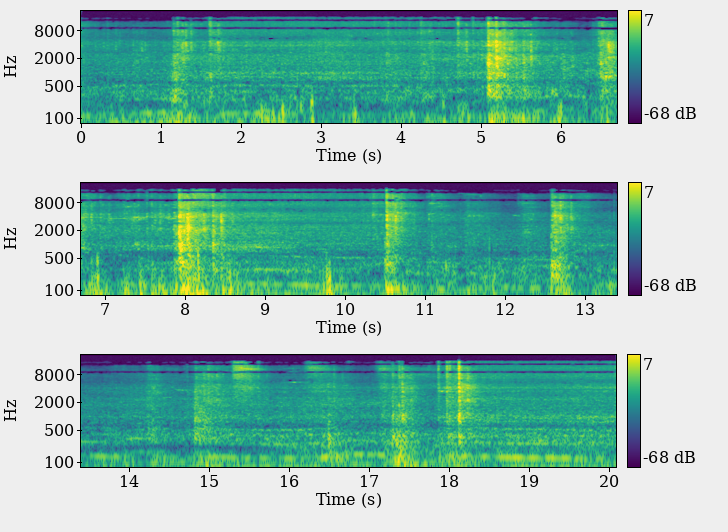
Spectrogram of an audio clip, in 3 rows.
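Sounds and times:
recycling carts clattering: 0:00.0 - 0:20.0.

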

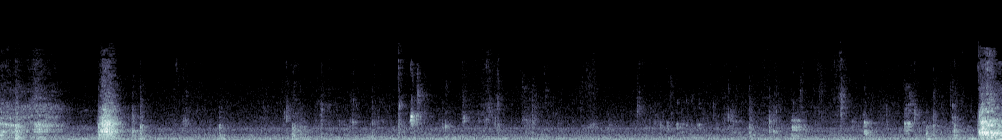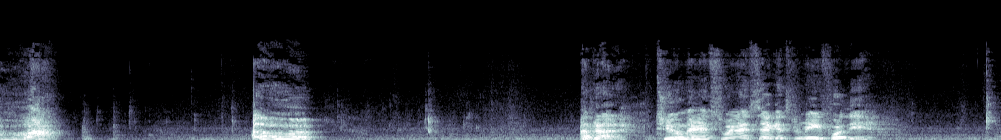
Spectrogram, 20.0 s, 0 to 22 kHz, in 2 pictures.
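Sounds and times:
low steady hum: 0:00.0 - 0:20.0
wet mouth clicks and smacks: 0:02.8 - 0:09.6
man groaning: 0:12.6 - 0:13.2.

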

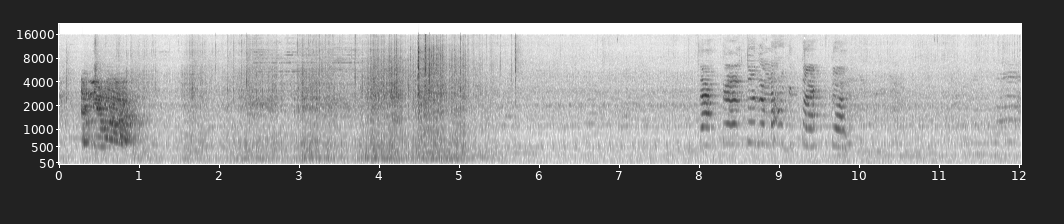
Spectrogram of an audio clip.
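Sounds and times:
plastic wheels rolling on paving: 0:00.0 - 0:06.2.

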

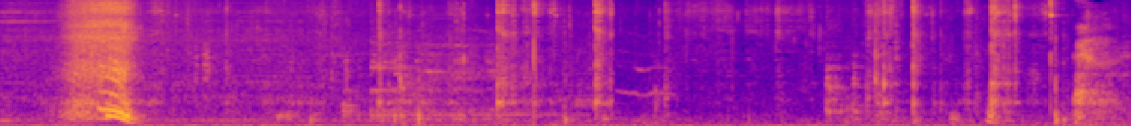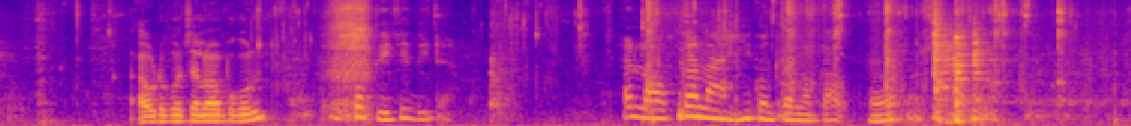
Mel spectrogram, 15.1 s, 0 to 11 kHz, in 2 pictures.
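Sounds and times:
hand squishing vegetables: 0:07.4 - 0:13.7.

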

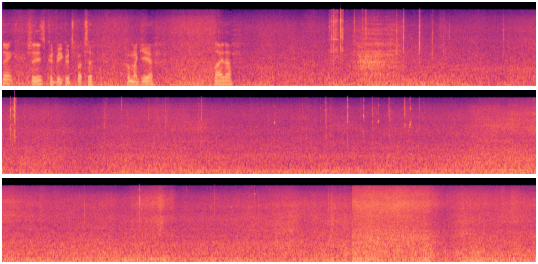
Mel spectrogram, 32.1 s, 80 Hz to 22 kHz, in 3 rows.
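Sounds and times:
ocean surf washing against rocks: 0:00.0 - 0:32.0
wind buffeting microphone: 0:00.0 - 0:32.0.

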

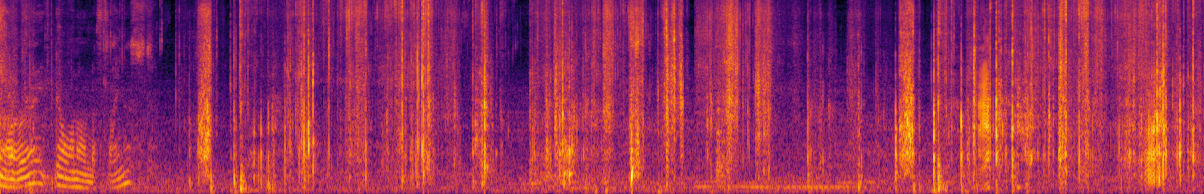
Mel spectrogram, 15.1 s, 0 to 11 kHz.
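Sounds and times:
plastic shrink wrap crinkling: 0:02.6 - 0:09.8, 0:11.8 - 0:15.0.

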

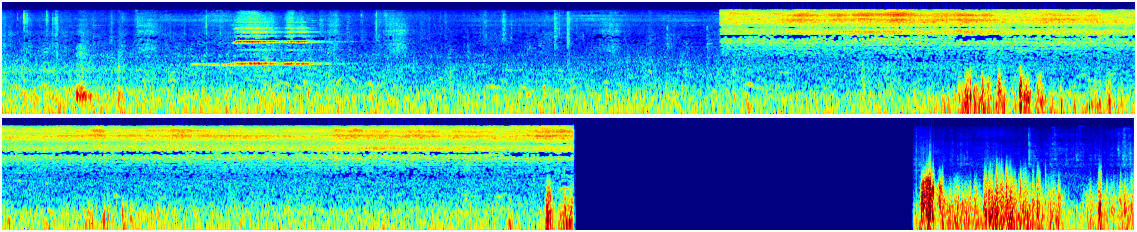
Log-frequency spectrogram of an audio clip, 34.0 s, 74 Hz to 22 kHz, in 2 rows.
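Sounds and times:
steam locomotive hissing steam: 0:01.8 - 0:06.3, 0:10.8 - 0:25.6.

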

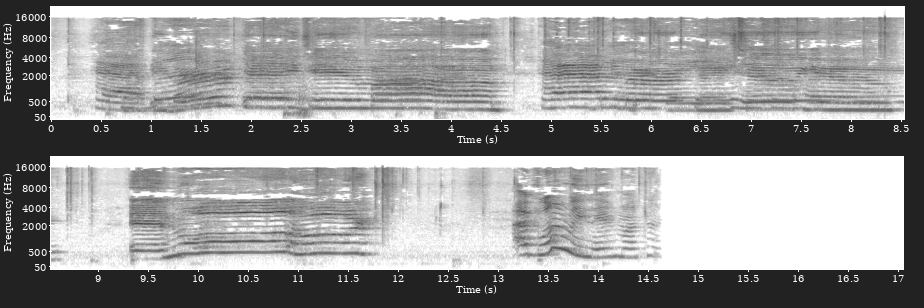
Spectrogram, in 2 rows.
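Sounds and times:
high voices singing: 0:00.4 - 0:08.7.

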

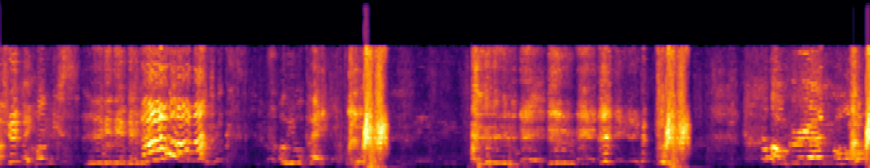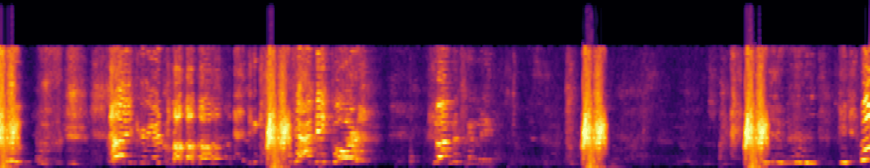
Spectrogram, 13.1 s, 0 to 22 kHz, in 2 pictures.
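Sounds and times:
high-pitched children's laughter: 0:00.0 - 0:02.9, 0:03.5 - 0:10.2
loud thumps from tussle: 0:02.7 - 0:04.0, 0:04.9 - 0:05.4, 0:08.5 - 0:09.0, 0:10.9 - 0:11.3, 0:12.1 - 0:12.4.

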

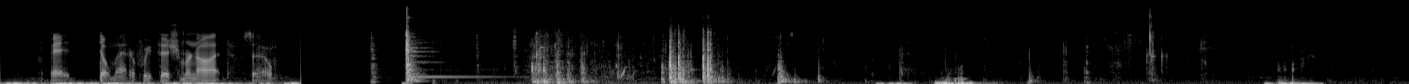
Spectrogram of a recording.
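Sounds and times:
sharp metallic clank: 0:04.0 - 0:05.3
knocks and thumps in metal boat: 0:04.0 - 0:08.3.

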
